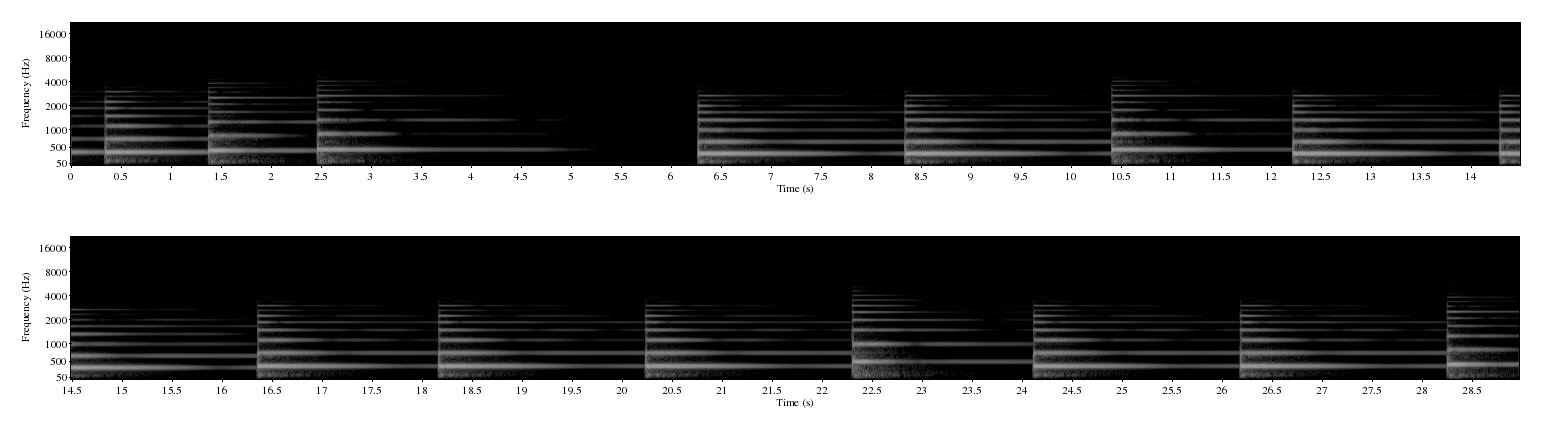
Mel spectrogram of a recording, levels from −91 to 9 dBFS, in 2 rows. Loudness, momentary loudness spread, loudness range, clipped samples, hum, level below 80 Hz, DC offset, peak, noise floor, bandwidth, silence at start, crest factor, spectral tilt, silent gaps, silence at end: -39 LUFS; 24 LU; 6 LU; under 0.1%; none; -82 dBFS; under 0.1%; -24 dBFS; under -90 dBFS; 4.3 kHz; 0 s; 16 dB; -5 dB/octave; 5.71-5.75 s; 0 s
